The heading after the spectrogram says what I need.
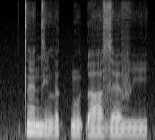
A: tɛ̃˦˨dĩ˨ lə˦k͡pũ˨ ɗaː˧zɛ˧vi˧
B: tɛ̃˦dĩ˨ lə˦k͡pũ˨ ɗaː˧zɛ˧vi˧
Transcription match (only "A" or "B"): B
